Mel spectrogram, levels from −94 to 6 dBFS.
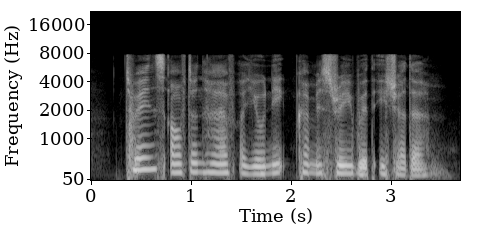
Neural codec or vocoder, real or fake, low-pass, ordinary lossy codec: none; real; none; none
